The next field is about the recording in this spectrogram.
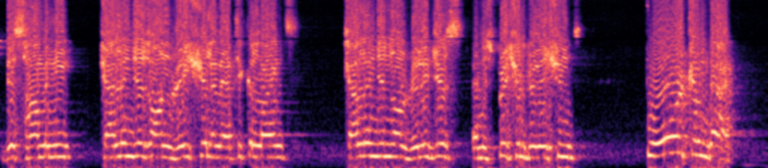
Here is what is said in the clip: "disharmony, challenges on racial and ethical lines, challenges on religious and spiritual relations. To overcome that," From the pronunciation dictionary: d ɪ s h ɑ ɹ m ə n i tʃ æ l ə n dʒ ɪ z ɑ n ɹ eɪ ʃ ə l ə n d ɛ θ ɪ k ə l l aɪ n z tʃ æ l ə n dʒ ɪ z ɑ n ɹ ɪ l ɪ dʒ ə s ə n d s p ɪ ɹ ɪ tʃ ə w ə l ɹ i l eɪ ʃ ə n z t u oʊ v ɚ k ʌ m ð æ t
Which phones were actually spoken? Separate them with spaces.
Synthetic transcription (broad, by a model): d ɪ s h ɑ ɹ m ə n i tʃ æ l ə n dʒ ɪ z ɑ n ɹ eɪ ʃ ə l ə n d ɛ t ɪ k ə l l aɪ n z tʃ æ l ə n dʒ ɪ z ɑ n ɹ ɪ l ɪ dʒ ə s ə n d s p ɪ ɹ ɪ tʃ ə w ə l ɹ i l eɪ ʃ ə n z t u oʊ v ɚ k ʌ m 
